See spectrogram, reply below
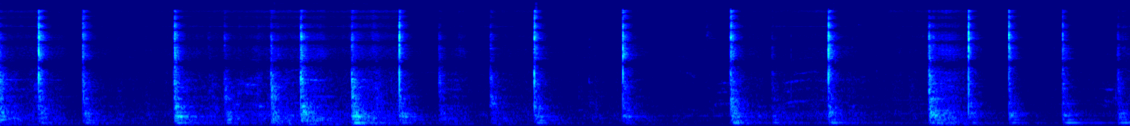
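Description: A home furnace gives off sharp, uneven ticks, roughly one to two per second, over a faint low hum.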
